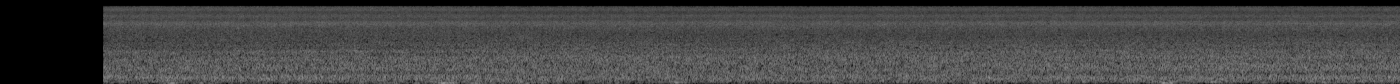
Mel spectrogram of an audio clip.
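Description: Waterfall cascading down a rock face: a steady, even rush of falling water that cuts in abruptly about a second in.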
